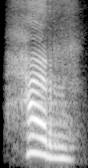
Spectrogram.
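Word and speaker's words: حَرّ: For example, here are two words that have the same letters but are pronounced differently and have different meanings because of the difference in voweling. Har means hot, while hur means free. There are other voweling signs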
